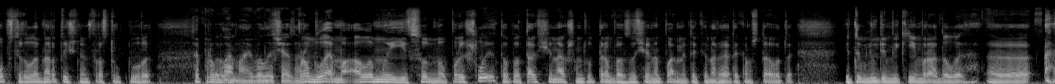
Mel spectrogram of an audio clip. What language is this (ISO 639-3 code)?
ukr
